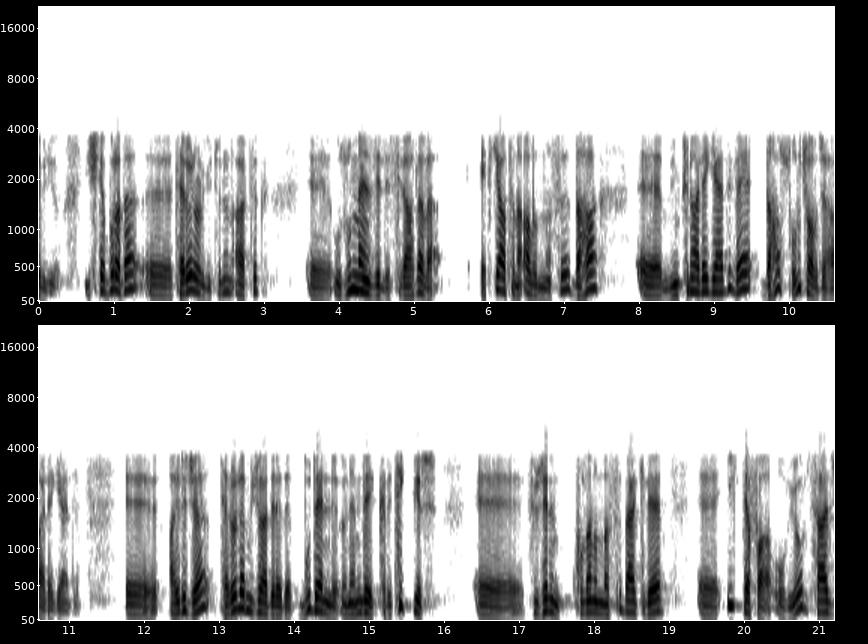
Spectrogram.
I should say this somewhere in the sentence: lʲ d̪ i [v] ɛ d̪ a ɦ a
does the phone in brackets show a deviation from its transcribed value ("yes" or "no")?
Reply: no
